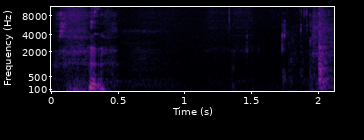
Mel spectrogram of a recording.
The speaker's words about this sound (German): mal kurz den Snickers zu Ende kauen.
